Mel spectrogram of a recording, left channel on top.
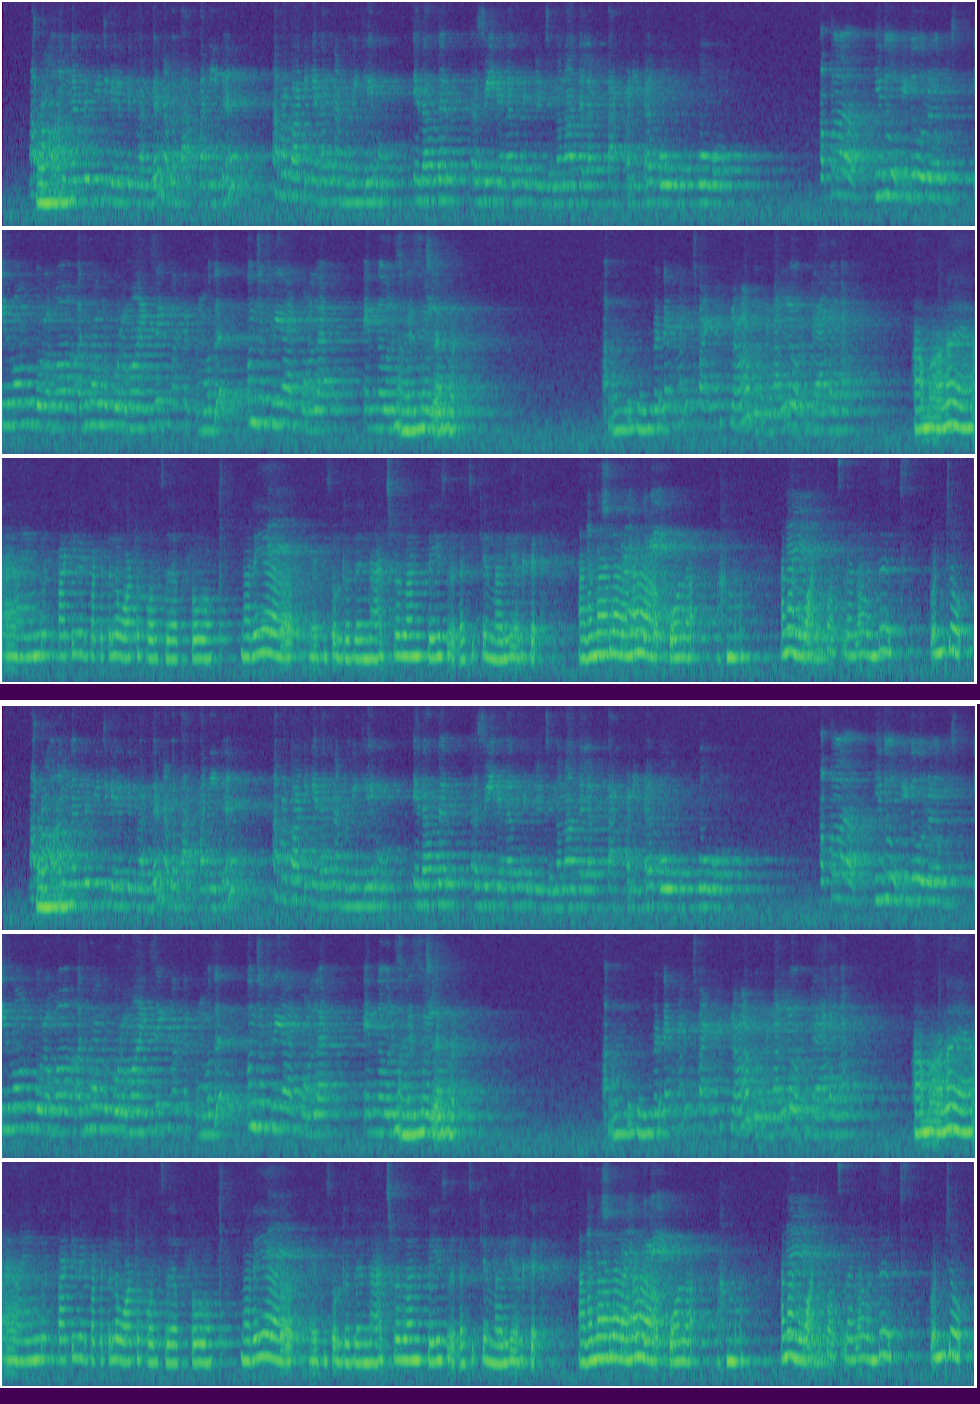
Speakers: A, on the right (about 75°); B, on the right (about 55°).
A: அப்றோ
B: ஆமாமா.
A: அங்கிருந்து வீட்டுக்கு எடுத்துட்டு வந்து நம்ம பேக் பண்ணிட்டு அப்றோ பாட்டிக்கு எதாவுது நம்ம வீட்லியே ஹோ எதாவுது சுவீட் எதாவுது செஞ்சு வச்சிருந்தோனா அதெல்லா பேக் பண்ணிட்டா போவு போவோம் அப்பா இது இது ஒரு இது வாங்க போறோமா அது வாங்க போறோமா எக்ஸைட்மென்ட் இருக்கு போது கொஞ்சோ ஃப்ரீயா இருப்போல்ல எந்த ஒரு ஸ்ரெஸ்சு
B: அதுவும்
A: இல்லாம
B: சரிதான்.
A: அ
B: அது சரி தா
A: டென் மினிட்ஸ் ஃபைவ் மினிட்ஸ்னாலு அது ஒரு நல்ல ஒரு டிரவெல் தா
B: ஆமா ஆனா எங்களுக்கு பாட்டி வீடு பக்கத்துல வாட்டர் ஃபால்ஸு அப்றோ நெறைய
A: ம்
B: எப்டி சொல்றது நேச்சுரலானா பிளேஸ் ரசிக்க நெறைய இருக் கு அதுனால
A: அப்ப சூப்பரா
B: வேணா
A: இருக்குமே
B: போலா ஆமா ஆனா
A: ம்
B: அந்த வாட்டர் ஃபால்ஸ்ல்லா வந்து கொஞ்சோ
